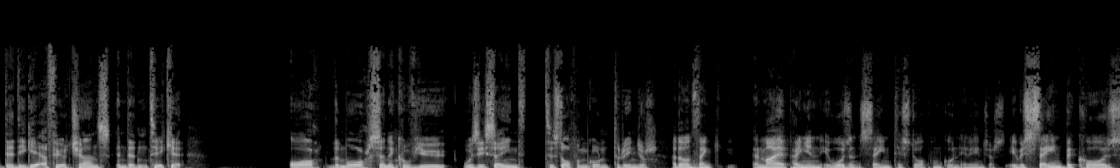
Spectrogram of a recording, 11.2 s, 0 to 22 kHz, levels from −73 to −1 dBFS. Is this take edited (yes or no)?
no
